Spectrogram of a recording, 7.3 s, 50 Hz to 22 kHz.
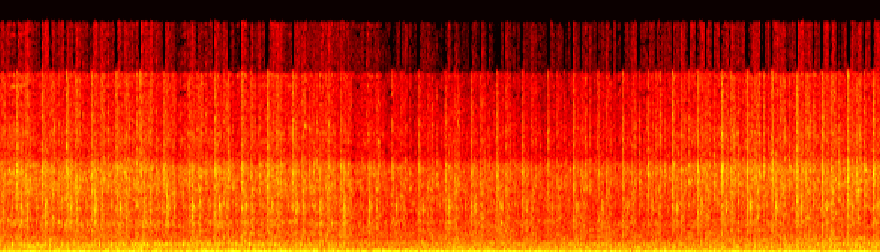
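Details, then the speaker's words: REO M-35 military truck idling after head gasket replacement, same camera as earlier clips: steady, even idle with a firm low thrum and light upper-end valve clatter, sounding much like before the gasket failed; misfire less pronounced. "And you can see here that it sounds a lot more even. It sounds pretty much the same as it did before."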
